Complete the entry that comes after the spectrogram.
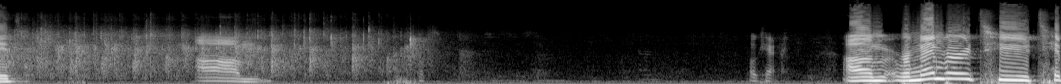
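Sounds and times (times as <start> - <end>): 
speech: 0.0 - 0.3, 2.4 - 2.7, 7.6 - 10.6
crowd applause: 0.0 - 4.8.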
